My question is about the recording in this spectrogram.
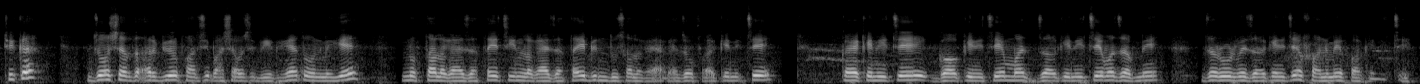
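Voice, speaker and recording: Woman teacher, lowish voice, slow repeated examples, faint background hiss. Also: fairly even intonation, a little mellow. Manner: patient, repeats examples slowly, asks and answers her own questions. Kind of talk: recorded grammar lesson for students. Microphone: phone screen recording.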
